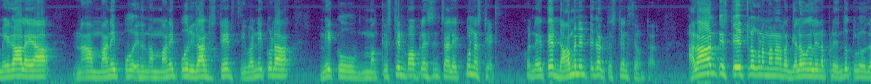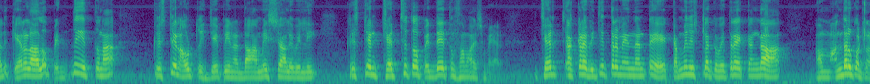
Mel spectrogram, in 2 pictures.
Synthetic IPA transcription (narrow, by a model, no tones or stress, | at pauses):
mɛɡaːlɐjaː | naːmɐnipuːnaːmɐnipuːɾilaːɳʈisʈeːʈsiʋɐnːiːkuːɽaː | miːkukɾisʈijɐnpaːpjuleːʂ̬ɐɲt͡ʃaːlekːunːɐsʈeːʈs | konːeːt̪eːɖaːmineɳʈɡaːkɾisʈijɐnseːuɳʈa̰ːɾu | ɐ̰laːɳʈisʈeːʈlo̞ːkuːɽaːmɐnɐmɐɡɛlɐʋɐɡɐlɡinɐpːuɽue̞nd̪ukuloːd̪ɐnikɛːɾɐɭaːlo̞ːpɛd̪ːɐjet̪ːunɐ | kɾisʈijɐnɐwʈɾid͡ʒeːpiːnɐɖaɐmiːʂjaːluʋeɭːi | kɾisʈijɐnt͡ʃɐɾt͡ʃut̪o̞ːpɛd̪ːɐjet̪ːunɐsɐmaːʋeːʃɐmɐ̰jːa̰ːɾi | t͡ʃɐɾt͡ʃɐkːɐɽɐʋit͡ʃit̪ɾɐme̞ːnd̪ɐɳʈe̞ːkɐmjunisʈlɐkuʋjet̪iɾɛːkɐŋɡaː | ɐ̰nd̪ɐɾuːkɔʈla̰ː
